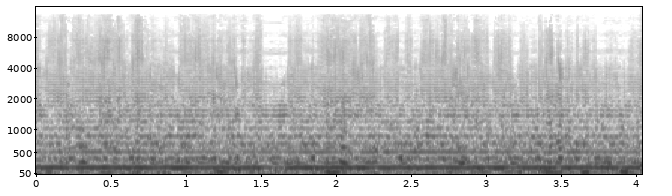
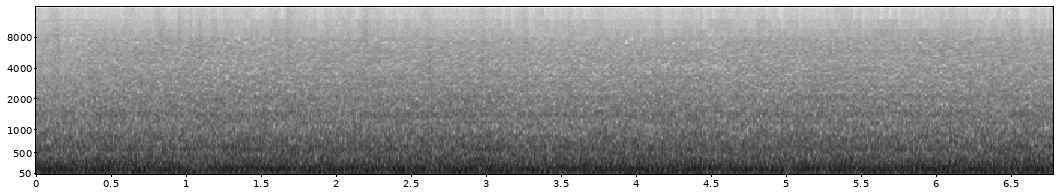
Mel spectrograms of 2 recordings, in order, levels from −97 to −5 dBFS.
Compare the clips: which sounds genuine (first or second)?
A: second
